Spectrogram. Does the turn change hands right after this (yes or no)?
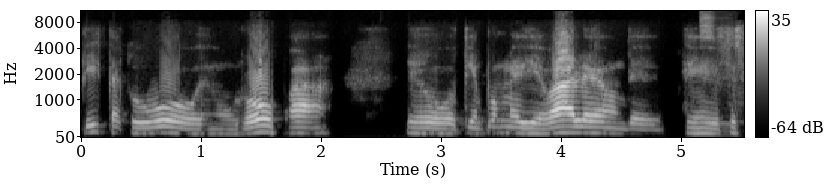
no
